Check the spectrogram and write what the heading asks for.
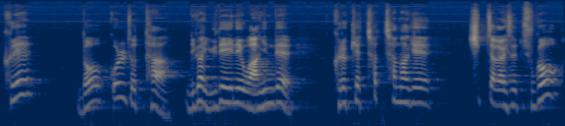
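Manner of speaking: high-pitched jeer at a condemned man; mock taunting. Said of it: "하고 놀리는 거예요".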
